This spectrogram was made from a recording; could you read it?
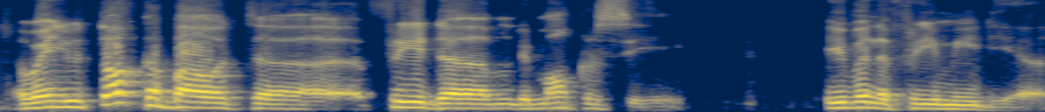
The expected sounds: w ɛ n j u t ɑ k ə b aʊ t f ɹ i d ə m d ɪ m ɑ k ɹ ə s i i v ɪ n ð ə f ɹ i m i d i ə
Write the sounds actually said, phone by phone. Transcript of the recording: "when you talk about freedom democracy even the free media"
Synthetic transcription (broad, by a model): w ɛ n j u t ɑ k ə b aʊ t f ɹ i d ə m d ɪ m ɑ k ɹ ə s i i v ɪ n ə f ɹ i m i d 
